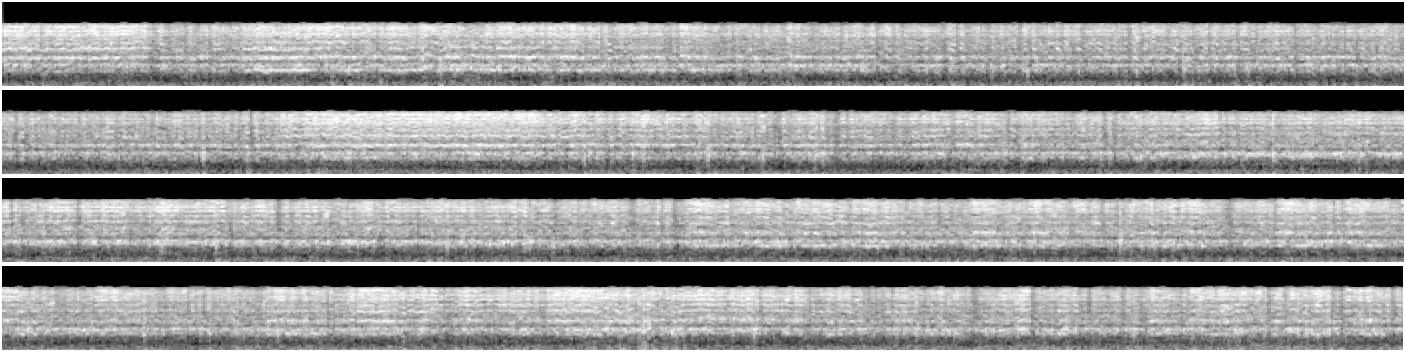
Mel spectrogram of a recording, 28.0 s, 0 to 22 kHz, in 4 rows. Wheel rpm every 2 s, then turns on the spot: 200, 210, 200, 200, 200, 200, 220, 230, 220, 220, 220, 210, 220, 220.
none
